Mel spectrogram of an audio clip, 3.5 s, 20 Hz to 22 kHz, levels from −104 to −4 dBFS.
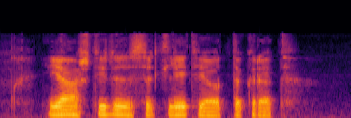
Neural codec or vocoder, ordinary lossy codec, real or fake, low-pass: none; AAC, 24 kbps; real; 19.8 kHz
